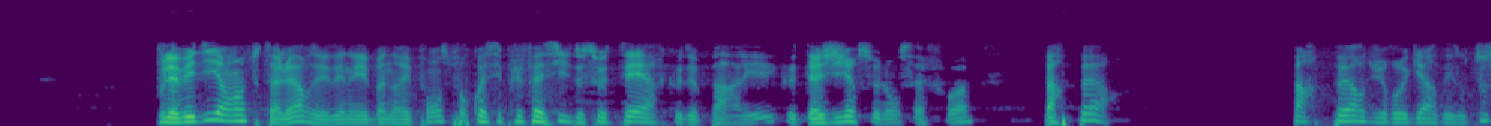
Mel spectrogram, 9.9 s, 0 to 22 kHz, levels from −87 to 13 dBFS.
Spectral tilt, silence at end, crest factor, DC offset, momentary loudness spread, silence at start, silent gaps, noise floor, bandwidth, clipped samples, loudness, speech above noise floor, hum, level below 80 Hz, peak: -10 dB/octave; 0 s; 26 dB; under 0.1%; 15 LU; 1.05 s; none; under -90 dBFS; 5.8 kHz; under 0.1%; -25 LUFS; over 65 dB; none; -52 dBFS; -2 dBFS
